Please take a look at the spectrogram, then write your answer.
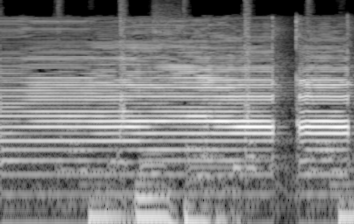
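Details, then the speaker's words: Cordless hair clipper that was previously dropped, running with adjustment screw loosened: harsh loud electric buzz with rattly edge, weak power; displaced motor core inside. "Kau gerak cuman dia bunyinya makin bersih seharusnya Kalau pengaturan sebelah kanan ini dikendorin otomatis dia harusnya bunyinya semakin halus ini ditanya ada masalah di bagian dalemannya"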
